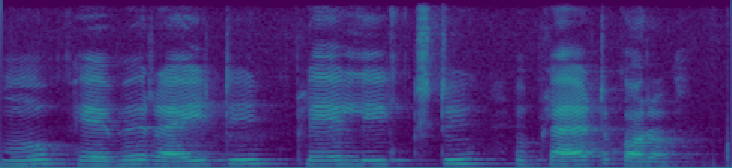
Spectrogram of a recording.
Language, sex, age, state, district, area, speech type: Odia, female, 30-45, Odisha, Ganjam, urban, read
